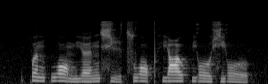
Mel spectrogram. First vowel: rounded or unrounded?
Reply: unrounded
